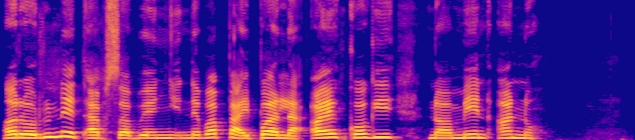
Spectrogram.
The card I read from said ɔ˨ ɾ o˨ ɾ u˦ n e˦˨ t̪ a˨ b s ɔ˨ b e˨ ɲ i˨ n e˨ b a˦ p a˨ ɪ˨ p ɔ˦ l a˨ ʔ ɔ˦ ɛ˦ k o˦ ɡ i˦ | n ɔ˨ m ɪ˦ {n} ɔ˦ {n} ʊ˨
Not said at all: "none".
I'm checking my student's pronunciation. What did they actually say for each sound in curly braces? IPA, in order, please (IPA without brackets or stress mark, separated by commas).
n, n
